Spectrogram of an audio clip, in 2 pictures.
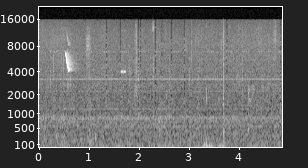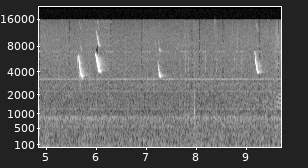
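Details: Cheetah cubs with their mother, calling to her: sharp, high chirps that sweep steeply downward, given singly or in quick pairs at irregular intervals over a steady, quiet background hum.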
